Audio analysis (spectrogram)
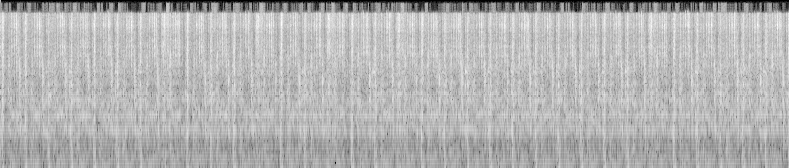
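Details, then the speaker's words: Antique stationary engine running on a mostly Sea Foam fuel mix with the mixture screw set richer than for gasoline. Heavy regular thumps, about three per second, with a hard knock each beat; it shakes badly, runs rough and keeps knocking, with white smoke puffs. "they're shaking so much she keeps knocking"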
